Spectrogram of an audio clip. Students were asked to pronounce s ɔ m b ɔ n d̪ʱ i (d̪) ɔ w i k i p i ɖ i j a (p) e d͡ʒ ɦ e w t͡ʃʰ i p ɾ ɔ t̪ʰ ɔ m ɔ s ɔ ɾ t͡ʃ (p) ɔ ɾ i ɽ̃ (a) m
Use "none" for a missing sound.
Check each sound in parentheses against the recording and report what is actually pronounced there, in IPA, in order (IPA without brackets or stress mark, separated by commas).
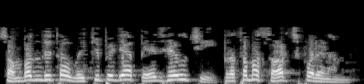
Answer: t̪, p, p, a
